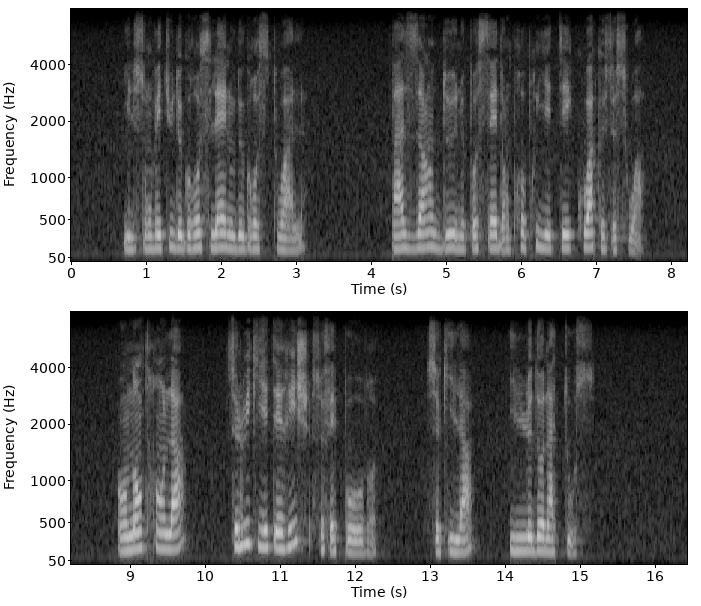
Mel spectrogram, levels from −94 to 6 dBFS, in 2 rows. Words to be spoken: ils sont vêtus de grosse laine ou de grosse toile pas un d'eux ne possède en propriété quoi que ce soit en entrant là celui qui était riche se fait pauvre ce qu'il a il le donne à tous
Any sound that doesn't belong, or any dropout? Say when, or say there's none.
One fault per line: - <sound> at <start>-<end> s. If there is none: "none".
none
